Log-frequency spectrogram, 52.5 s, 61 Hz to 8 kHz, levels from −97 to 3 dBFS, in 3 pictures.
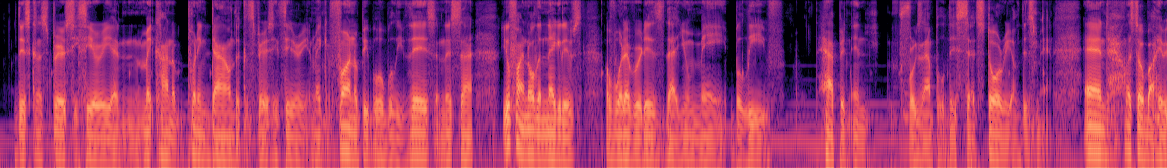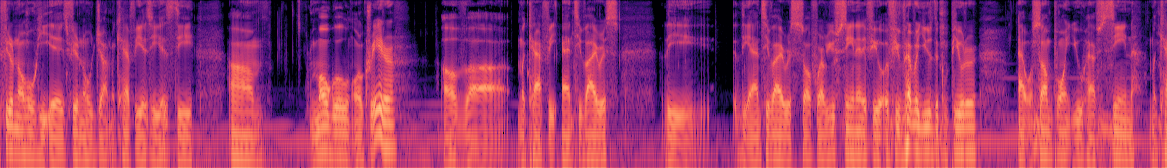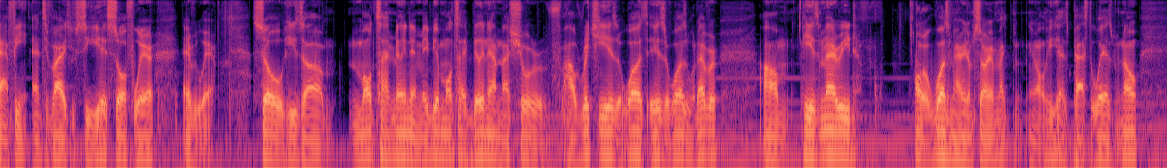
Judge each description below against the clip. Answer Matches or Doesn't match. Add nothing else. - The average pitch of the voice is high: Doesn't match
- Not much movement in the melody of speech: Doesn't match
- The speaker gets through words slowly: Doesn't match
